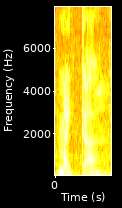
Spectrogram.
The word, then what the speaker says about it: Mica: Mica. Mica.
